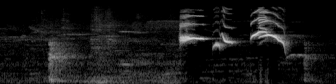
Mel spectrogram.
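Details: Male Oriental magpie-robin, caged, singing to stimulate a young bird into singing along: after a quiet opening with soft lower notes, a loud burst of high, clear whistled phrases with sharp upward and downward slurs near the end.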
